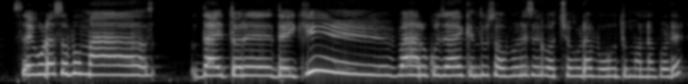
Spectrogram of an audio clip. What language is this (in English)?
Odia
